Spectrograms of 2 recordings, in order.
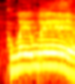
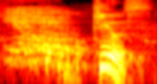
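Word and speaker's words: queues: Kwewe. Right. Good. Not kwewe, right? But you have to say Q. Tulisannya memang kwewe, tapi bacanya Q. Okay, repeat after me. Q. Q's. Because there is S, right?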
